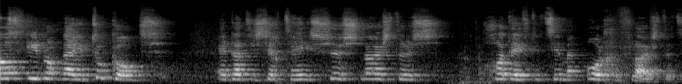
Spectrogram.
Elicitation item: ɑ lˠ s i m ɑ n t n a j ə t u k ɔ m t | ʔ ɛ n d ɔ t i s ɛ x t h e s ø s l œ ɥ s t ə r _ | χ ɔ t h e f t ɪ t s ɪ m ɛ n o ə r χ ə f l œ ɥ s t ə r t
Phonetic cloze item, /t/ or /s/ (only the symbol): s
